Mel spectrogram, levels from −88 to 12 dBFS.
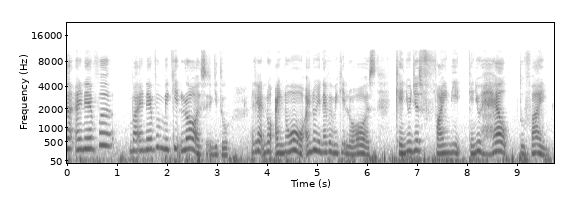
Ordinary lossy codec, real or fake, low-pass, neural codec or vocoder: none; real; 10.8 kHz; none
